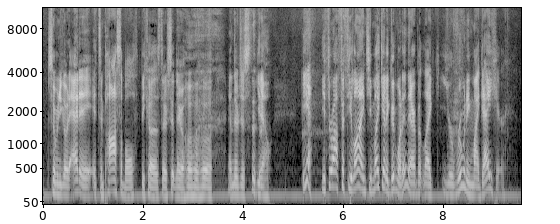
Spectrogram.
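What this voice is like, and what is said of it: Imitates another person's voice. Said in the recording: “I'm counting that as an impersonation of Seth Rogen ... Does that go on the list as one of the impersonations? ... Yeah, that was a good one. That was better than most of them.”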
